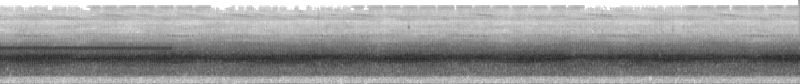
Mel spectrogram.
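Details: Dense nocturnal chorus of frogs and toads in Mexico, a steady droning trill of many callers, with a thin pure tone fading out after two seconds.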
